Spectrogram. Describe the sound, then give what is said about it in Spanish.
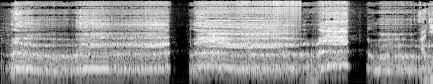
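Wild boars in Japan grunt and growl threateningly in loud, rough, sustained bursts, three long menacing calls separated by brief pauses, without any talking. “allí se les ve y se les escucha amenazantes.”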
